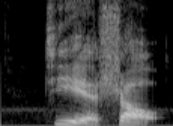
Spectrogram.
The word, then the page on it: jieshao: Chinese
